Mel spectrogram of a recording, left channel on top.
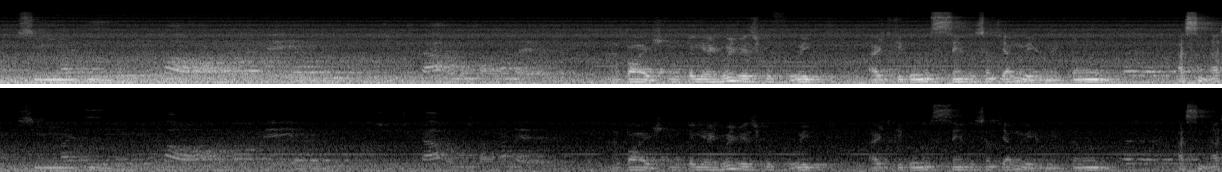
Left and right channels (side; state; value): right; quieter; 15.2 dB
